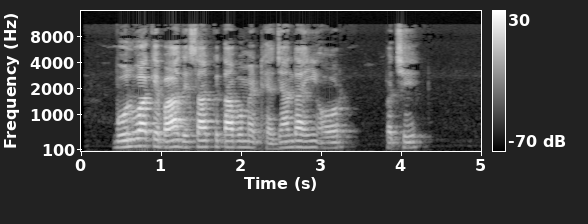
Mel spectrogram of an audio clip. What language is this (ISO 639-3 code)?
ggg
